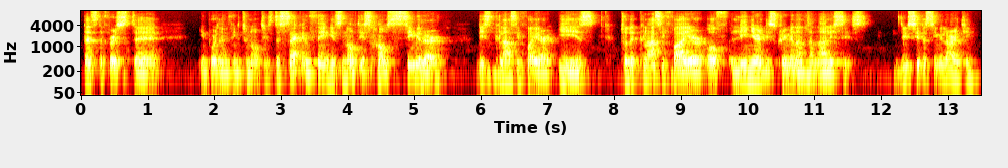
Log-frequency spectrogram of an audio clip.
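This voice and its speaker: A man's voice: lowish voice, lively intonation, normal speed, gravelly, darkish tone. A man giving an explanatory technical lecture over an echoey video call. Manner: explanatory, checks understanding with questions. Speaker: university lecturer. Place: indoors, online video call.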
